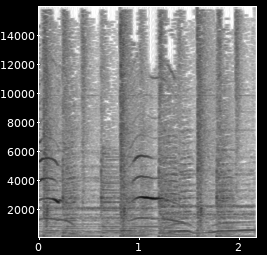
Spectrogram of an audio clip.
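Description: A cat meowing several times, in arching then rising drawn-out calls, over upbeat children's music with a steady beat.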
